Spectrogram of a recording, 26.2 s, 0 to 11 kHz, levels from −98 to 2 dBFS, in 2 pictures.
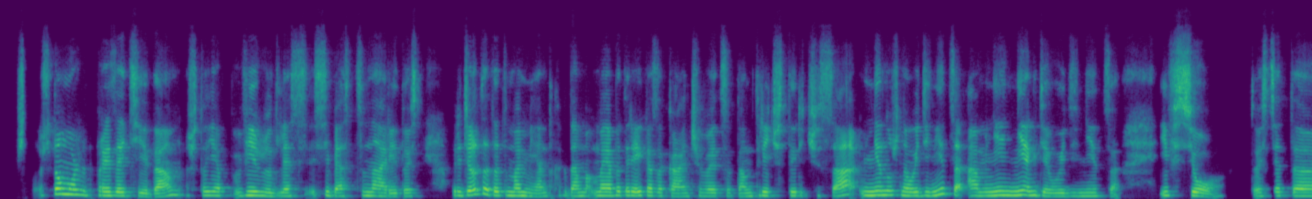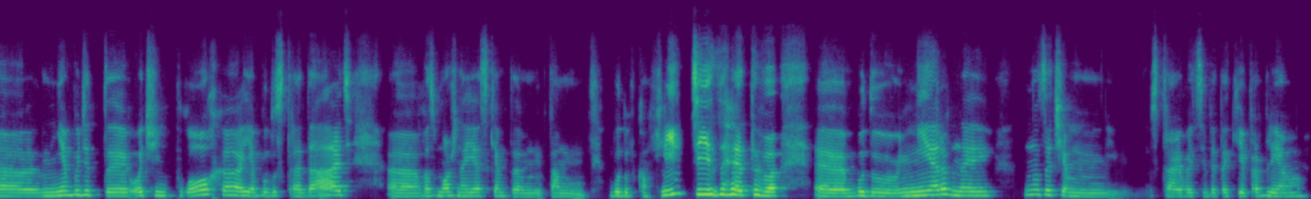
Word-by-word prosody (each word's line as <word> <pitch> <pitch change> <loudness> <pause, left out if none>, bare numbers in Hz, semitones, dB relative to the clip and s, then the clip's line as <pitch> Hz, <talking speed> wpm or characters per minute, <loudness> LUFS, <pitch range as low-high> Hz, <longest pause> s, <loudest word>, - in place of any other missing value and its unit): ч - - -9
что 300 -1 +5
может 275 -5 +1
произойти, 205 -4 0
да, 175 +10 0
что 220 0 -6
я 215 -1 -2
вижу 215 -1 +1
для 190 +1 -2
с 190 0 -12
себя 195 -3 -2
сценарий. 190 -2 -3
То 180 - -7
есть 180 +1 -8 0.3
придёт 240 +6 +2
этот 220 -6 +3
момент, 195 -4 -1
когда 210 -3 -5
м 195 - -3
моя 210 -1 +3
батарейка 215 -1 +2
заканчивается 185 -1 -5
там 180 +1 -6
3-4 210 0 -3
часа, 210 +5 -1
мне 225 +2 +3
нужно 240 -3 +1
уединиться, 215 +9 0
а 205 0 -2
мне 215 +3 +2
негде 230 -3 +2
уединиться, 185 +2 -6 0.4
и 220 - -3
всё. 200 -6 +1 0.3
То - - -7
есть 190 +1 -7
это 190 -3 0
мне 205 +5 +1
будет, 250 0 -2
э, 195 -1 +1
очень 210 0 -1
плохо, 235 +3 +1
я 210 -3 +2
буду 200 0 -5
страдать, 210 +4 0 0.3
э, 180 0 -3
возможно, 205 +1 -2
я 195 +1 -1
с 195 - -10
кем-то, 195 -2 -5
м, 175 0 -7
там 170 - -8 0.2
буду 205 -1 0
в - - -25
конфликте 285 - +5
из-за 285 0 +6
этого, 245 -6 +6 0.3
э, 180 -1 +3
буду 195 -3 0
нервной. 220 0 +2 0.2
Ну, 265 +1 -4
зачем, 190 -9 -3
м, - - -15 0.3
устраивать 185 -3 -5
себе 185 -1 -8
такие 185 +1 -5
проблемы? 195 -1 -4
205 Hz, 155 wpm, -23 LUFS, 190-220 Hz, 0.4 s, из-за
